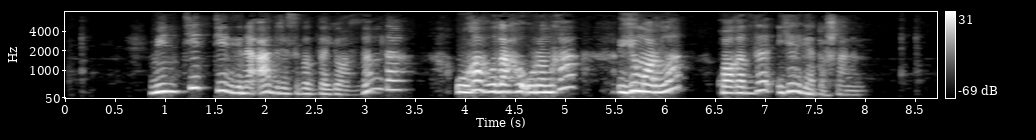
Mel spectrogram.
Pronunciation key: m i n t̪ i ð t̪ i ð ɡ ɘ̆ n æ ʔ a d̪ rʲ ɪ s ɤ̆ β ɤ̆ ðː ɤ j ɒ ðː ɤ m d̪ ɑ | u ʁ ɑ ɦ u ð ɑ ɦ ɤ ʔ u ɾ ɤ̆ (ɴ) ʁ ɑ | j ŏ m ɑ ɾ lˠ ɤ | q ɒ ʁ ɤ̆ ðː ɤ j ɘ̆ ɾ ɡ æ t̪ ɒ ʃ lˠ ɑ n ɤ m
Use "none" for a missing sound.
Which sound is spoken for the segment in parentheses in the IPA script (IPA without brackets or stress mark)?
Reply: ɴ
